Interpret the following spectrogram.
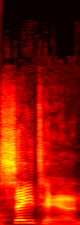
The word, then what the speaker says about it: seitan: and savior but uh it's called seitan it's not spelled like satan it's like s-a-i-t-a-n or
